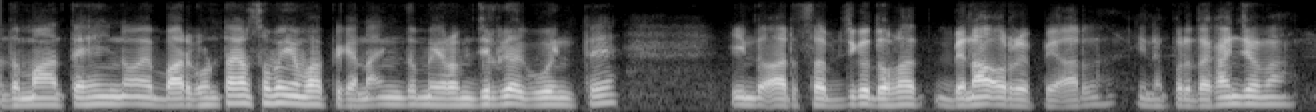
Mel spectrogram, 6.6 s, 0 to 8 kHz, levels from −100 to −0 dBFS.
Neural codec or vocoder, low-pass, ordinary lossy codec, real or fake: none; 7.2 kHz; Opus, 24 kbps; real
